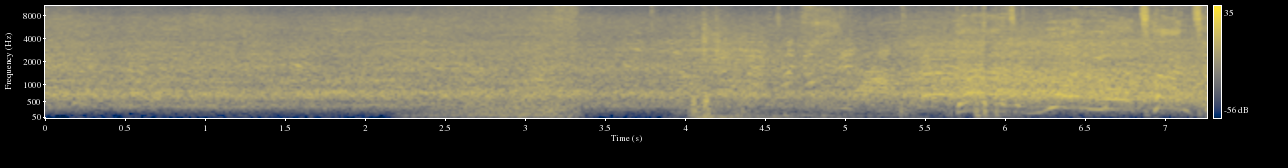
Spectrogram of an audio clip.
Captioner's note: crowd cheering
